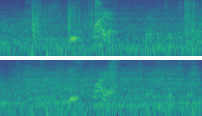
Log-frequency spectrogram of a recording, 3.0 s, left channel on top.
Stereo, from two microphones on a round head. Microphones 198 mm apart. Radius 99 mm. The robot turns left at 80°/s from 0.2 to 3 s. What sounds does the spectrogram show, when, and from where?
1.0 s a man speaking: 5° left (ahead or behind), 1.7 m; by 2.9 s 10° left (ahead or behind), 1.7 m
